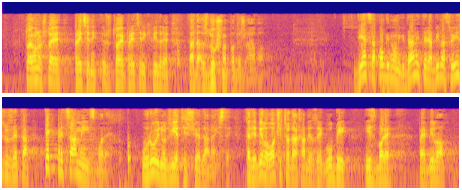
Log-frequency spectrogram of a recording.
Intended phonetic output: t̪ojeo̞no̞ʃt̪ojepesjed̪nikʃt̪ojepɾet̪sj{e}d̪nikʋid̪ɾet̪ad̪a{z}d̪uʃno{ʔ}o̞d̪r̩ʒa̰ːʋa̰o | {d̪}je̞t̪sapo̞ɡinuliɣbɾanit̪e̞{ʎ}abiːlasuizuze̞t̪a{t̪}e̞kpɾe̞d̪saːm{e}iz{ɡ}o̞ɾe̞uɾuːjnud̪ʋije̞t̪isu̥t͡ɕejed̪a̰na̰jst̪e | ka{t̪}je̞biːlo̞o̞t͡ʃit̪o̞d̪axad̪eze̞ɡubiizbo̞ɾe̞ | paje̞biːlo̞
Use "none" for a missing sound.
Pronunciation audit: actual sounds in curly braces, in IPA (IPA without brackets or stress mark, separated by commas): e, z, p, d̪, ʎ, t̪, e, b, d̪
